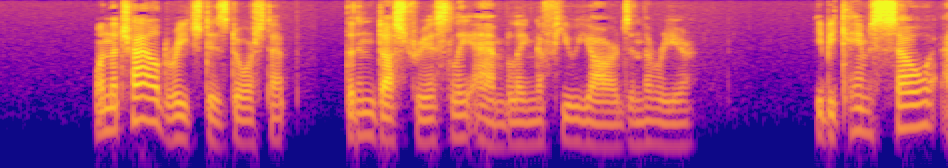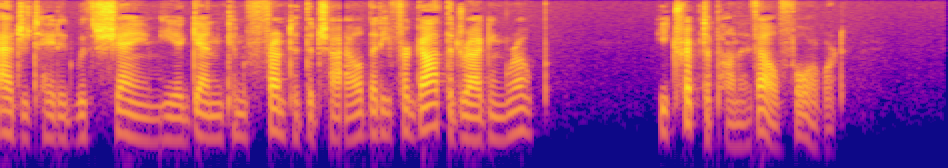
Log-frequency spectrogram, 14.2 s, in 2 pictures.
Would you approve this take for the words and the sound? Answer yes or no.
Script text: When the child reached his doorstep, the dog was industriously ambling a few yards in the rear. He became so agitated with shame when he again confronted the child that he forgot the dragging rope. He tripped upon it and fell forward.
no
